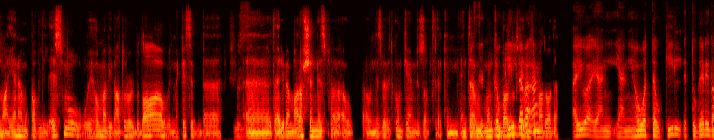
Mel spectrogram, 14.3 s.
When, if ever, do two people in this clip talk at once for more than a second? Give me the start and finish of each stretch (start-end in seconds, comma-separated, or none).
9.4-10.9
